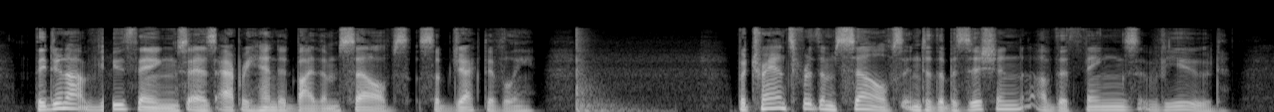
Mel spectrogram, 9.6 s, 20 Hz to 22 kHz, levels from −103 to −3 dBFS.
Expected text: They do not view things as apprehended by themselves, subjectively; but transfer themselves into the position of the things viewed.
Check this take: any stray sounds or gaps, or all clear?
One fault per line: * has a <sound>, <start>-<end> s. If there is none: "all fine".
* has a dropout, 0.8-0.9 s
* has a thud, 4.3-5.1 s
